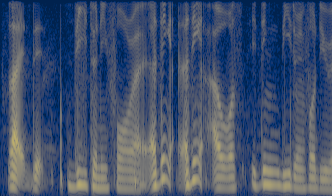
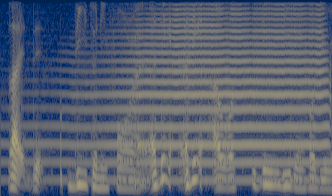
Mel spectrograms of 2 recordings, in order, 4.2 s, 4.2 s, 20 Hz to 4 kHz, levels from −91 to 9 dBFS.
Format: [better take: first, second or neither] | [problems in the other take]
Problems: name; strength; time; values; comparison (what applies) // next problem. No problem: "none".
first | background sound (Trumpet); 2 dB above the speech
